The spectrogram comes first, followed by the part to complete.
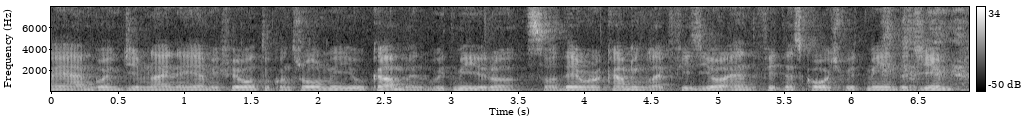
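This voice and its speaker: A man with a Serbian accent, fairly low in pitch and monotone, flat in intonation, talking at a fairly quick pace with hardly any pauses over noticeable background noise. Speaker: professional footballer. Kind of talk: casual interview. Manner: halting.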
